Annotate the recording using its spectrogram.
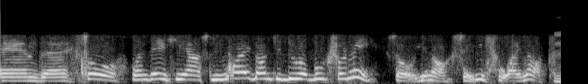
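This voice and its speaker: Lively in intonation and very even in loudness, a man speaks in a high voice with an Italian accent. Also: moderate pace. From Italy (Parma). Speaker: automotive book publisher and author. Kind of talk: interview. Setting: phone call. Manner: halting.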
